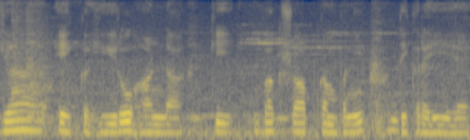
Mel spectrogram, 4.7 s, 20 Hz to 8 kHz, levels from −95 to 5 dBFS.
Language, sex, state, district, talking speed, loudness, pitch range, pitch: Hindi, male, Haryana, Rohtak, 115 wpm, -16 LUFS, 130-150 Hz, 140 Hz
